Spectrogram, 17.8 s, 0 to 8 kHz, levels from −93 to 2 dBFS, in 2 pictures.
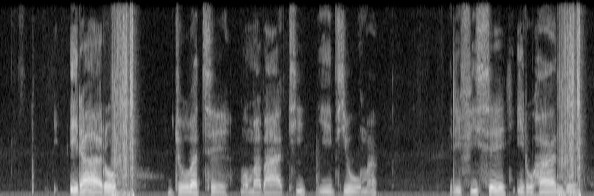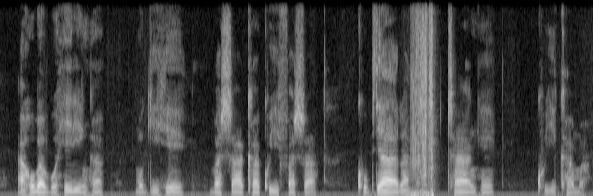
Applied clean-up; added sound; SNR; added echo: none; Tearing; 11 dB; none.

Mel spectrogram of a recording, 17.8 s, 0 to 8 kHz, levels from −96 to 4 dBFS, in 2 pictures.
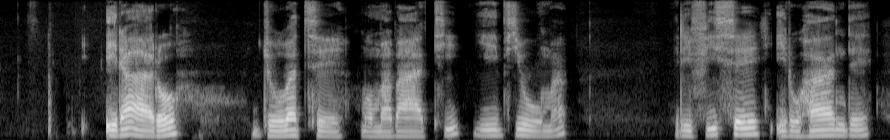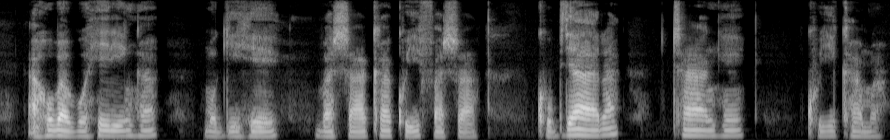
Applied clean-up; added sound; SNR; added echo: none; none; none; none.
